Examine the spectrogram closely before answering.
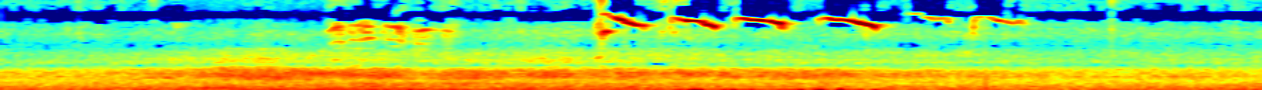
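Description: Steady low outdoor rumble with a light hiss underneath. About halfway through, a small bird gives a quick run of five or six thin, very high, falling chirps.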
